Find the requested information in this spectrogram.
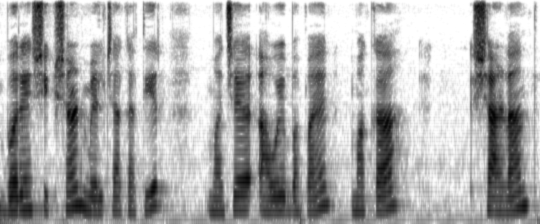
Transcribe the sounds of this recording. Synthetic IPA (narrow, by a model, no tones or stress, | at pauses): bəɾẽɕikʂəɳmeɭt͡ɕjakʰat̪iːɾ | m̤əd͡ʑʱeaʋejbapaenmaka | ɕaɭãnt̪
